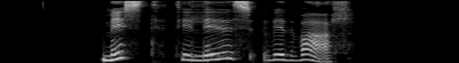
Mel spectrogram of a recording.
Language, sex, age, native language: Icelandic, female, 40-49, Icelandic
